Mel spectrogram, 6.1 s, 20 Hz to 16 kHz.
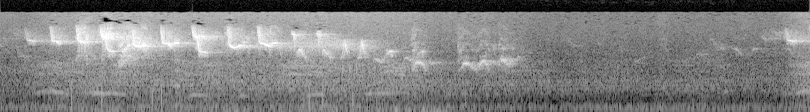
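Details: A Willow Warbler in the UK, from a BBC Springwatch episode broadcast in June 2013, gives a mixed song. Its sweet descending phrase runs together with repeated high, quick two-note chiff-chaff notes, then a pause over faint hiss.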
